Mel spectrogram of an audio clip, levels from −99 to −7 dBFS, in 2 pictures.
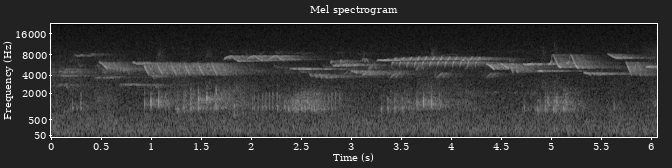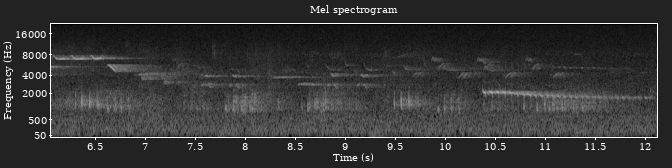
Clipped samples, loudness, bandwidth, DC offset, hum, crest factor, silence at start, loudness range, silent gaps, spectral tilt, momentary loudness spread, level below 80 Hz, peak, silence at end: under 0.1%; -46 LUFS; over 20 kHz; under 0.1%; none; 20 dB; 0 s; 8 LU; none; 0.5 dB/octave; 12 LU; -78 dBFS; -28 dBFS; 0 s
